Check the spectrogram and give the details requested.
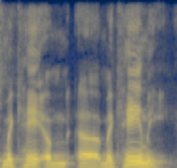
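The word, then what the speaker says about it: Makemie: Francis McCamey is the way to pronounce the name.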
